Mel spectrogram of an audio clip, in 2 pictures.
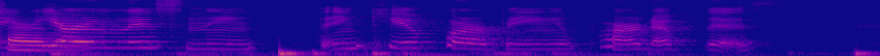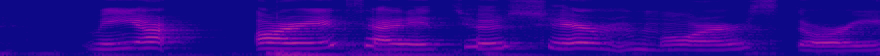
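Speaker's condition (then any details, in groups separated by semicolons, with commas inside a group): Cerebral palsy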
